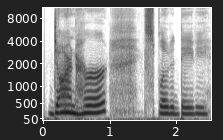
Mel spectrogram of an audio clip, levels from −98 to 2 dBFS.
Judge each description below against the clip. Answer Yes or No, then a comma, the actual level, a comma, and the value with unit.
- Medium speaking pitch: No, high, 205 Hz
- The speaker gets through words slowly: Yes, slow, 95 wpm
